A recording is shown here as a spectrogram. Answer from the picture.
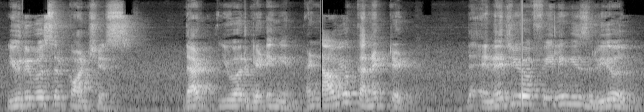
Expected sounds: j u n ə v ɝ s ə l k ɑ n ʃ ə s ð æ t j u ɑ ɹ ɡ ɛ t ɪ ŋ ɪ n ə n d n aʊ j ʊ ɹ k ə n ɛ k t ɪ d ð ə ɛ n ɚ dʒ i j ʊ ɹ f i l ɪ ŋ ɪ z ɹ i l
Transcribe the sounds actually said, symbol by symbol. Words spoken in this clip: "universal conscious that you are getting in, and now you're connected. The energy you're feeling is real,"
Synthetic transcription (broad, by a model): j u n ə v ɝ s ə l k ɑ n ʃ ə s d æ t j u ɑ ɹ ɡ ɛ t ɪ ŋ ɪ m ə n d n aʊ j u ɹ k ə n ɛ k t ɪ d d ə ɛ n ɚ dʒ i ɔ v f i l ɪ ŋ ɪ z ɹ i l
